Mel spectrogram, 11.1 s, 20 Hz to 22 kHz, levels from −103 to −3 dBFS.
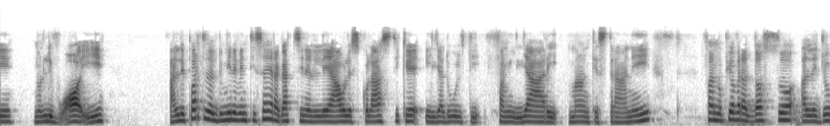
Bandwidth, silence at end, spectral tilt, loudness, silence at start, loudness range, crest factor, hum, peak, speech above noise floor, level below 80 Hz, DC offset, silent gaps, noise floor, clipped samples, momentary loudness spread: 9 kHz; 0 s; -5.5 dB/octave; -30 LUFS; 0 s; 4 LU; 20 dB; none; -10 dBFS; 51 dB; -72 dBFS; under 0.1%; none; -80 dBFS; under 0.1%; 9 LU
